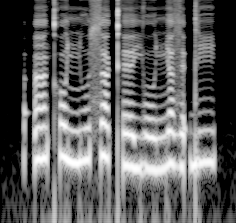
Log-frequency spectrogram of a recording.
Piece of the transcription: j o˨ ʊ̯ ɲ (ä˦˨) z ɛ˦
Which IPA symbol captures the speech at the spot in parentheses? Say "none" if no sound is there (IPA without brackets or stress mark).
ä˦˨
